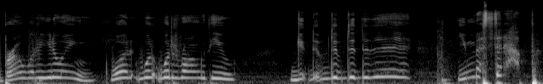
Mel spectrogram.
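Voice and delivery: high, loud, exasperated shouting at a screwup; exasperated yell. Retold or imitated. Monica yelling at the agent who ruined it, exasperated shout. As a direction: yell at him like he ruined everything.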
